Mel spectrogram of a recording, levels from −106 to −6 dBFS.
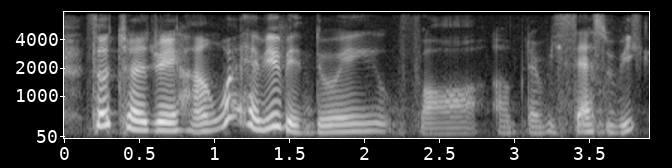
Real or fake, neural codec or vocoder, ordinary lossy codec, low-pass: real; none; none; 7.2 kHz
